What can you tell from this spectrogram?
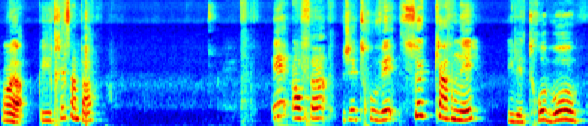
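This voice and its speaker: A young woman chats through an unboxing of coloring supplies, gushing over each item with plenty of fillers. Her voice sits a bit high and sounds soft and mellow. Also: slow, long pauses. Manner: chatty and gushing, many fillers. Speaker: coloring channel host. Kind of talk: casual unboxing chat.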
